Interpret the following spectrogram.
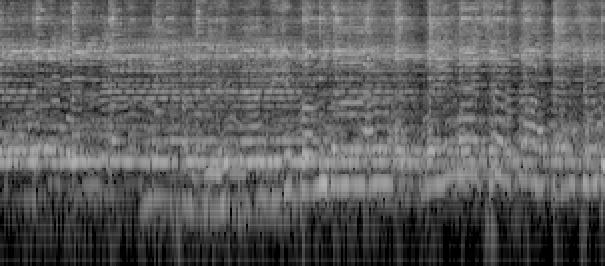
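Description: Live Saraiki folk music: one steady held drone note under a wandering melody line, with regular hand-drum strokes.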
